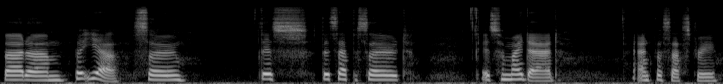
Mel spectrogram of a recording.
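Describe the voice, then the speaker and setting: A woman's voice: medium pitch, slow pace, clear, resonant tone, dry recording. A woman hosting a podcast, talking in a reflective, candid way with frequent ums and restarts. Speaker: podcast host. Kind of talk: podcast intro and interview.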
